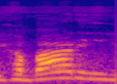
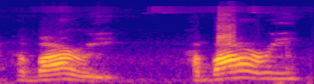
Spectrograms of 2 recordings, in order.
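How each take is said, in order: First: "Habari" with a quick tapped r, almost a d; local Swahili pronunciation. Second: Loud, heavily American pronunciation; American accent. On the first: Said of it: "they'll say". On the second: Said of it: "with an American accent". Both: Shown as a demonstration.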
